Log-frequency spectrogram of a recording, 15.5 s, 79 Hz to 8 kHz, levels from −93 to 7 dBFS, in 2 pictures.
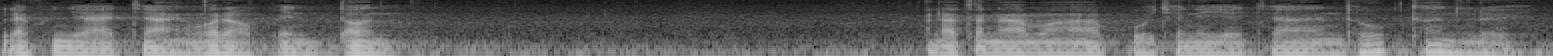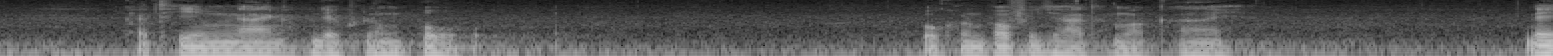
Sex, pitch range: male, 80-90 Hz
